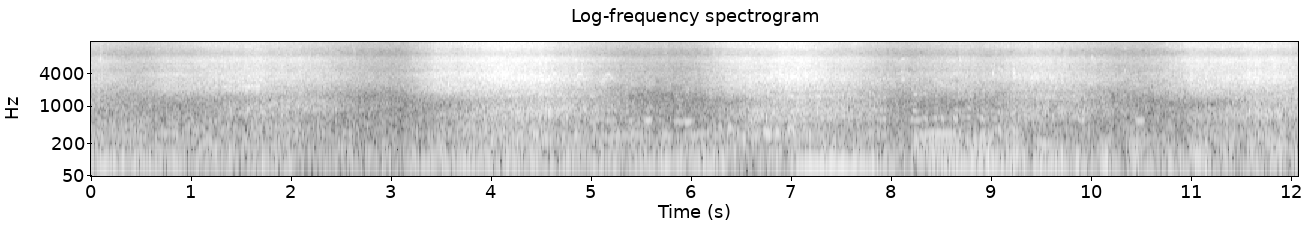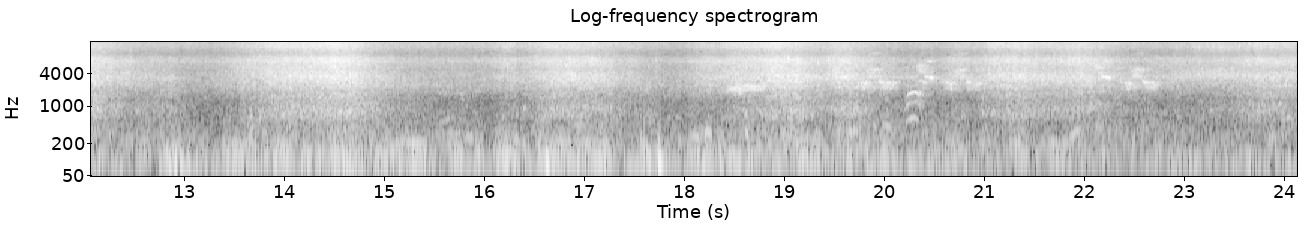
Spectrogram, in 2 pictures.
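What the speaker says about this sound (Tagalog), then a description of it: "Ganda ng dagat." Sea waves rolling onto a beach on a cool day, a broad, rushing wash that swells and recedes in slow cycles, mixed with wind buffeting the microphone, while voices talk faintly now and then.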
